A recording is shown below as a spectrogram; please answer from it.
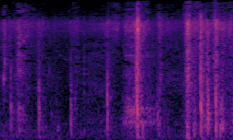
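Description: Footsteps of a person walking, about two steps a second, with one sharper step about one and a half seconds in.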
